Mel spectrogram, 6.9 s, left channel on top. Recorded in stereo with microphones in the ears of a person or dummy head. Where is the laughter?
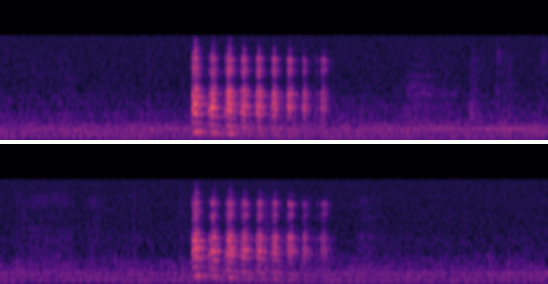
80° left, 1.7 m; by 4.2 s 75° left (ahead or behind), 0.8 m.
